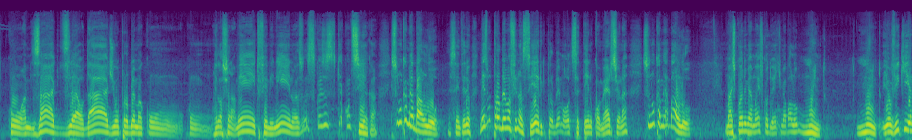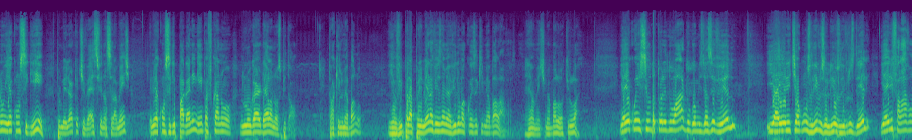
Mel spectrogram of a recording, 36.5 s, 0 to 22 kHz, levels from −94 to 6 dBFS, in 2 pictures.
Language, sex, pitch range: Portuguese, male, 135-185 Hz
